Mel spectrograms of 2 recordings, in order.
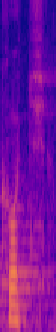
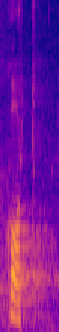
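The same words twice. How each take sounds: First: The final t has strong aspiration. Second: The final t has little aspiration. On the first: The speaker calls it wrong. "not kot" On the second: The speaker calls it right. "is not so aspirated"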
